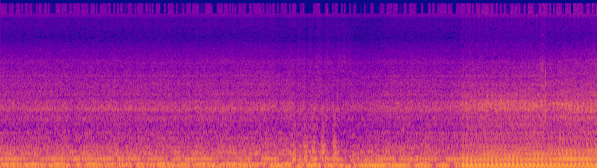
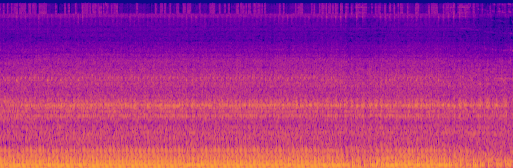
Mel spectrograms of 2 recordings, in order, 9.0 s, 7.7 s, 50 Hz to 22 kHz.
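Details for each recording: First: Newly built Kawasaki Ninja twin that bogged and stalled when warm, after ignition coil pack replacement: steady, even idle, picking up slightly near the end, consistent past the usual warm-up problem temperature; both cylinders about 258 °C. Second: Newly built Kawasaki Ninja, before coil pack replacement: started perfectly cold, but idle pulses unevenly and bogs down as it warms, rev counter dropping untouched; faulty ignition coil suspected.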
